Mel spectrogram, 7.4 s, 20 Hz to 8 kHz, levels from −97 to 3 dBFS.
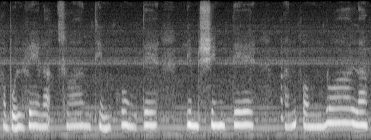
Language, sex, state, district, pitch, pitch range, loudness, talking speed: Mizo, female, Mizoram, Aizawl, 230 Hz, 215-245 Hz, -14 LUFS, 95 wpm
